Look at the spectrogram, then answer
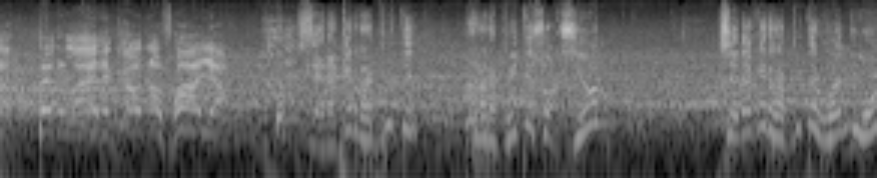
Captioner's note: laugh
